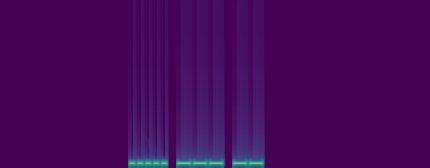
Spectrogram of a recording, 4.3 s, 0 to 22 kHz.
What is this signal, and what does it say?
Morse code, heard as a keyed tone, about 31 wpm, 700 Hz. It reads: 5OM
